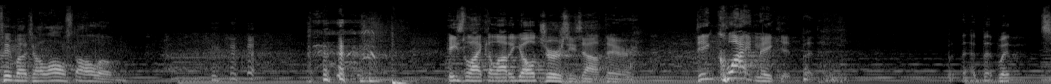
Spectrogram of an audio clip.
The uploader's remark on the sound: Recorded live at Stevens Creek Church.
